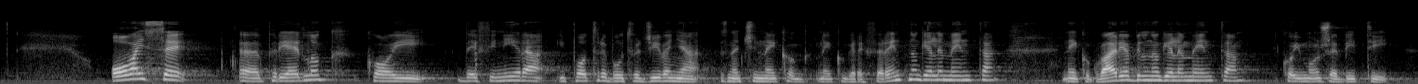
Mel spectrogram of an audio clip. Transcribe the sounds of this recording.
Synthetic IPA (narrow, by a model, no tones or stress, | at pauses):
o̞ʋajse̞ | pɾjeːd̪lˠo̞ɡ | kʰo̞jid̪e̞finiːɾaipo̞t̪ɾe̞buut̪ʋr̩d͡ʑiːʋaɲaznaːt͡ʃinekoɡne̞ko̞ɡɾe̞fe̞ɾe̞nt̪no̞ɡe̞le̞mẽ̞nt̪a | ne̞ko̞ɡʋaɾiabilnoɡe̞le̞mẽ̞nt̪a | ko̞jimo̞ʒebit̪ḭ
